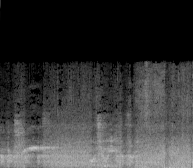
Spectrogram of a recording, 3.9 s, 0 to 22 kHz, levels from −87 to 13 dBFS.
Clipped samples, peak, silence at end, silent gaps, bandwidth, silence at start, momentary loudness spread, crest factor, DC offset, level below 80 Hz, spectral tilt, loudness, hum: under 0.1%; -4 dBFS; 0 s; none; 14 kHz; 0 s; 3 LU; 12 dB; under 0.1%; -34 dBFS; -3.5 dB/octave; -15 LUFS; none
